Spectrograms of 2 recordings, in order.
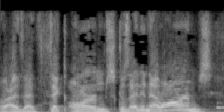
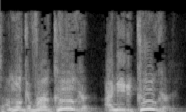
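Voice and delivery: higher, urgent coach call; 7 semitones higher than usual. Retold or imitated. Coach calls out for a player.

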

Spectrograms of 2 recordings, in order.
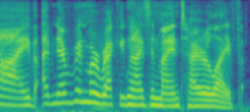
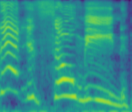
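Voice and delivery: mock hurt; 8 semitones higher, much slower than usual. Outraged retort to the guard.

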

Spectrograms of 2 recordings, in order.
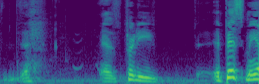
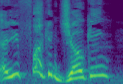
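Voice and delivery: incredulous retelling; 12 semitones higher than usual. Retold or imitated. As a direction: pitch jumps high on an outraged question. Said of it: "I'm like".

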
